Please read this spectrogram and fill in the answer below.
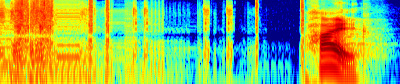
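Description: Glitchy electronic logo sting: a dense, buzzing sound effect dies away about half a second in, followed by a scatter of short, sharp digital clicks.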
